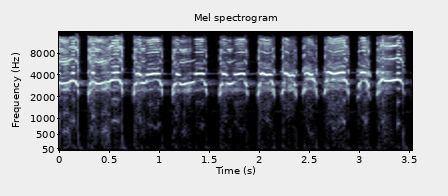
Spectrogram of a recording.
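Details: Osprey on the Hog Island nest with a shad, 27 August 2019: loud, drawn-out whistled calls, each about a quarter second long, repeated with short gaps.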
